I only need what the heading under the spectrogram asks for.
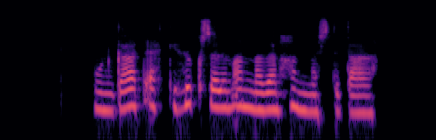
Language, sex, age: Icelandic, female, 30-39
